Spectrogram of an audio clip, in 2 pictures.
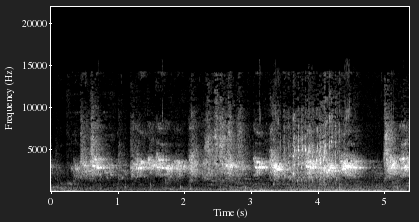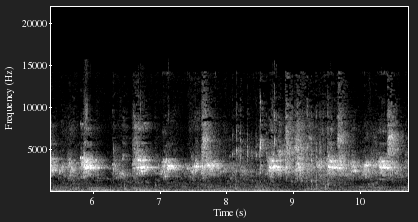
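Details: Pet budgerigars giving a steady run of warbling chatter and squawks, dense bright notes in pulsing bursts that rise and fall throughout.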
